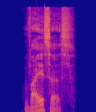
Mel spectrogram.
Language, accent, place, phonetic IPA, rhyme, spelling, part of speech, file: German, Germany, Berlin, [ˈvaɪ̯səs], -aɪ̯səs, weißes, adjective, De-weißes.ogg
- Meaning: strong/mixed nominative/accusative neuter singular of weiß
